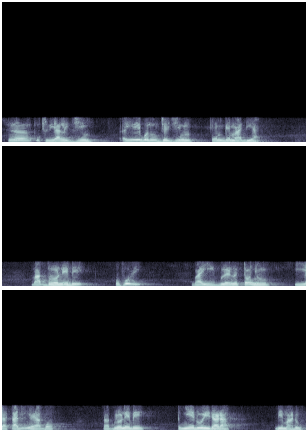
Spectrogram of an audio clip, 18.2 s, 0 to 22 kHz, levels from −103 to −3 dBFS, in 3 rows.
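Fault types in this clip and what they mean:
AMR rate drop: A weak link pushes the mobile speech codec to a lower rate, spending bits on error protection. From 3.52 to 5.63 s and 16.32 to 18.24 s, the speech turns rougher and more synthetic. This fits a fall from 12.2 to 5.9 kbps. There is no gap.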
